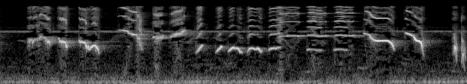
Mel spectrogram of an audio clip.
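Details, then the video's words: Oriental magpie-robin, an agitated bird in fighting mood with tail spread, delivering a loud, fast song of varied clear whistles, sliding notes and sharp chirps in short bursts with brief pauses, some phrases rising and others falling. "KACER NGAMUK | KACER NGOTOT | KACER NGOBRA | KACER BUKA EKOR | KACER TARUNG"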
